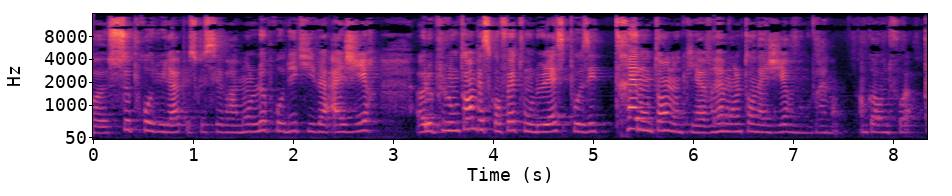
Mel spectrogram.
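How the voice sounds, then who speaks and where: A woman chatting casually about beauty products she has used up, full of fillers, restarts and frank remarks. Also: fairly high pitch. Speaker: beauty vlogger.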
